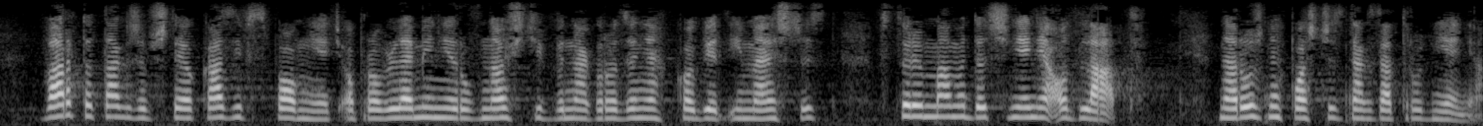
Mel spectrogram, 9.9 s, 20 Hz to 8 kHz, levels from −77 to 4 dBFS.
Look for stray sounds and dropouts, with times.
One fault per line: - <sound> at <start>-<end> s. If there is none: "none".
none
